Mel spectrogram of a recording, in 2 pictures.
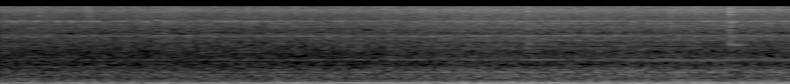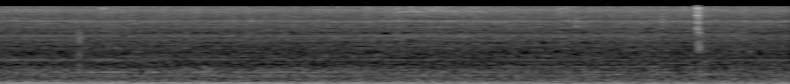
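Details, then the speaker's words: Walk-in freezer on a late-night service call, just out of defrost: low steady hum holding constant as the evaporator fans spin normally. "sounds like we just came out of defrost there's our fans of spinning scared the poop right out of me there for a second"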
